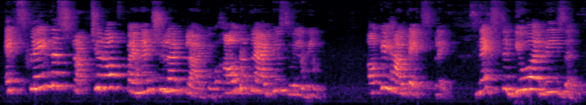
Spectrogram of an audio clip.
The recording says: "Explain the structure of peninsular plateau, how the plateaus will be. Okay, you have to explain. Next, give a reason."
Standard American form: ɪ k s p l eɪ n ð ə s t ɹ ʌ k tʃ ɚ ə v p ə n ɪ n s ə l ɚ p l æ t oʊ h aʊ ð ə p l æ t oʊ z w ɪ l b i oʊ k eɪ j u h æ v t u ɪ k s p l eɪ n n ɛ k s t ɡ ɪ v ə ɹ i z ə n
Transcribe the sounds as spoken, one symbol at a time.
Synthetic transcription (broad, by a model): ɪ k s p l eɪ n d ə s t ɹ ʌ k tʃ ɚ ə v f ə n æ n ʃ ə l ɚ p l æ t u h aʊ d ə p l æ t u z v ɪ l b i oʊ k eɪ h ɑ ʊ t u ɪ k s p l eɪ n n ɛ k s t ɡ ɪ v ə ɹ i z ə n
